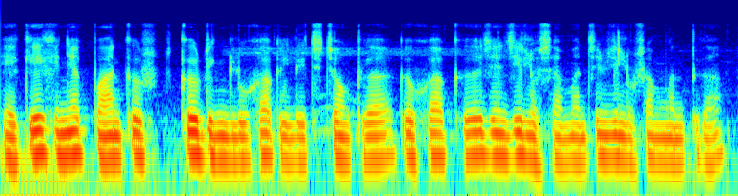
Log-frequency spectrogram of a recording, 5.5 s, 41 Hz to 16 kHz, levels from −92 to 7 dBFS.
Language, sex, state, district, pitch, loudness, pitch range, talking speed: Wancho, male, Arunachal Pradesh, Longding, 130 Hz, -17 LUFS, 125-140 Hz, 185 wpm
